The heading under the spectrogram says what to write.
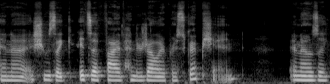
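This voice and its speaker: A woman with an American accent speaks very fast at a medium pitch. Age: 20s. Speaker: podcast host. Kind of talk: casual solo chat. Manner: casual, many fillers.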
